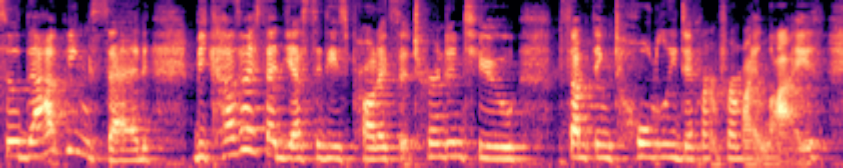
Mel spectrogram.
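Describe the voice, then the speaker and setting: Against noticeable background noise, a woman talks at a fairly quick pace, her fairly high pitch carried in fairly even intonation. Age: 20s. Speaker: network marketing sales leader. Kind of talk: personal testimony sales pitch.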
